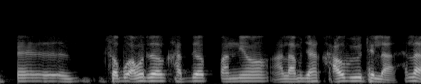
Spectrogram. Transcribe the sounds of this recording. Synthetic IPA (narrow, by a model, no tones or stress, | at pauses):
sɔbuamuɾzɔkʰad̪jɔpanijɔa̰luamizaɦakʰawbiut̪ʰilahɛla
